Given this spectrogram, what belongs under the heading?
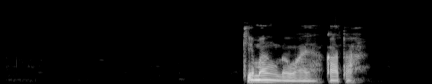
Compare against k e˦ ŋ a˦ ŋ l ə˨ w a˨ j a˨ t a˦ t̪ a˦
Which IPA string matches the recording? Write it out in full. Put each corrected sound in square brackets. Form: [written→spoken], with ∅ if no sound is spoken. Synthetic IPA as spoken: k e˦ [ŋ→m] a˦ ŋ l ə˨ w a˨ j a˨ [t→k] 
